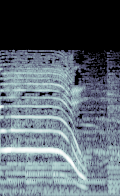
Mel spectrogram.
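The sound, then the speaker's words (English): A crowd of voices cries out together during a prayer in one loud, sustained shout, holding a steady high pitch before sliding downward and trailing off into quieter murmuring. “Come on, cry out, say burn it out. Now scream out, whoa!”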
